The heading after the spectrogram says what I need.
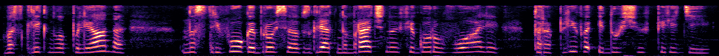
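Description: High-voiced woman narrating a storybook. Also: steady tone, moderate pace, dull audio. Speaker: audiobook narrator.

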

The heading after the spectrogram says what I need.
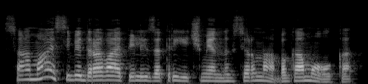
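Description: A woman voicing a hot-tempered red-haired little peasant man in a storybook reading, speaking gruff and defiant. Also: lowish voice, animated, normal speed, natural voice.

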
